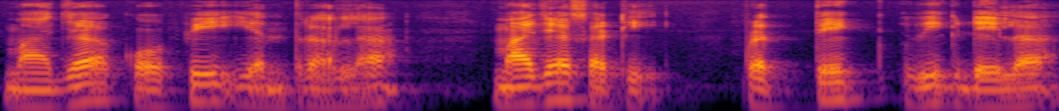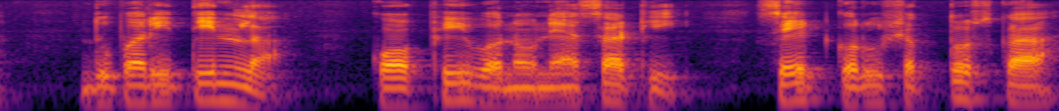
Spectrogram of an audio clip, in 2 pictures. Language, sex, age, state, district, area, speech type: Marathi, male, 45-60, Maharashtra, Wardha, urban, read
